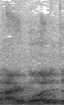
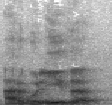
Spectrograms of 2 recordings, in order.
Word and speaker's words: Argólida: ali em árvores né Argos se for falar na pronúncia do Grêmio na região da argólida não arguida em grego moderno Então vamos pro vídeo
